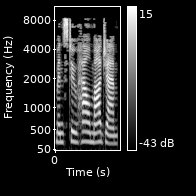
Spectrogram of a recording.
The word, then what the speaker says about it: Mengistu Haile Mariam: Mengistu Haile Mariam Amharic, pronounced Menstu Hal Marjam, born 21 May 1937, is an Ethiopian soldier and politician who was the leader of Ethiopia from 1977 to 1991.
